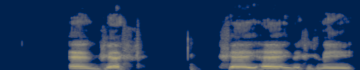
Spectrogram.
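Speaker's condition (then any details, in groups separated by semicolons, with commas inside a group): Moebius syndrome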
